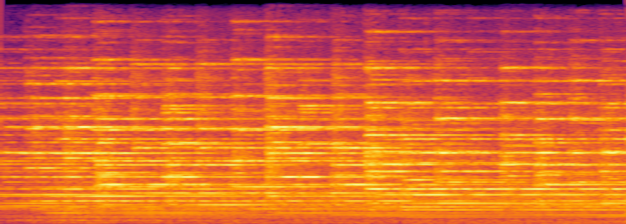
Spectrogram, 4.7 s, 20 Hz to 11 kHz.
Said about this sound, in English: The 120-foot tower holds 48 bells, a carillon of instruments ranging from 29 pounds to 2 tons. In full force, a concert can be heard for miles.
